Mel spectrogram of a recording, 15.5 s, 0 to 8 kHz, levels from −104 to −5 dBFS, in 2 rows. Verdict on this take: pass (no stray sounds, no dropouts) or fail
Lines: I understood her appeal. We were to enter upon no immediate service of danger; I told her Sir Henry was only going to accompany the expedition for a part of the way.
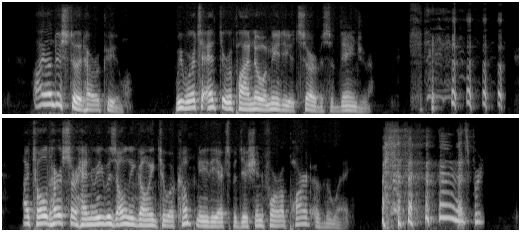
fail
